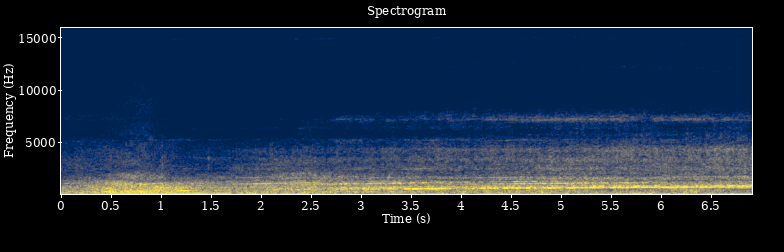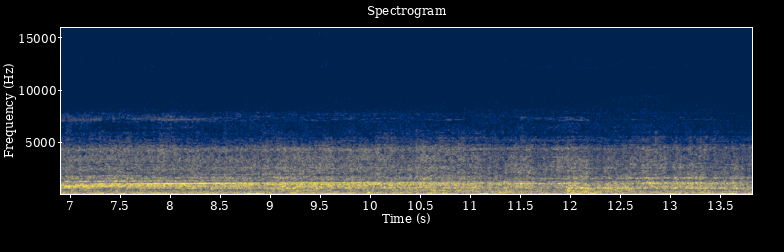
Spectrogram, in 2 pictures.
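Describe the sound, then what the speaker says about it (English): A 72-volt electric bike on a throttle-only top speed run over flat ground, a steady whining motor tone rising in pitch over continuous wind and road rush, loud and unbroken throughout. "Here is a throttle only top speed test, flat ground."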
